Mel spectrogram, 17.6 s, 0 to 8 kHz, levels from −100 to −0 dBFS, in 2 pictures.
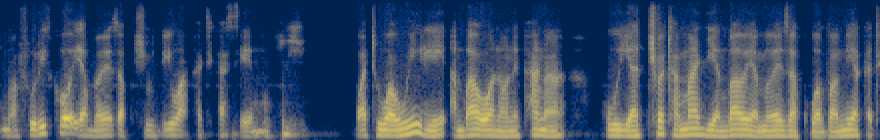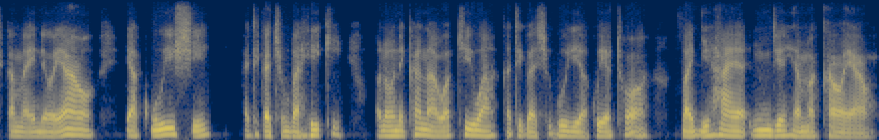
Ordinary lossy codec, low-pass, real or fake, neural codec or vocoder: Opus, 32 kbps; 7.2 kHz; fake; codec, 16 kHz, 1 kbps, FunCodec, trained on LibriTTS, 50 frames a second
